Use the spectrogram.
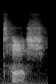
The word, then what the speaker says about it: Tesh: with a surname like Tesh yeah it's like it should be spelled te e c h but you know pronounced Tesh cuz he's like all classy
